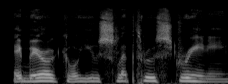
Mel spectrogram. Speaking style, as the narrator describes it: Oliver chuckled

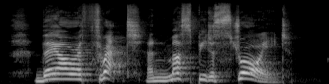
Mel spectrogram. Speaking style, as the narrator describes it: cried the knights

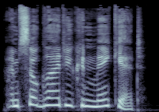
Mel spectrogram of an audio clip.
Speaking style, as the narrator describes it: she cried

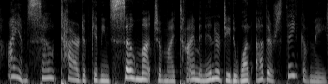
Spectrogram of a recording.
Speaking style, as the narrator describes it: stated urgently, forcefully

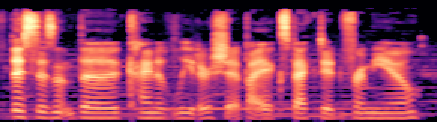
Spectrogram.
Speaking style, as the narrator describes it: she mutters under her breath

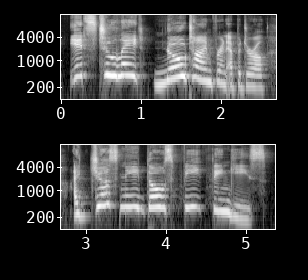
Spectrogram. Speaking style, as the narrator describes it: shouted

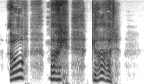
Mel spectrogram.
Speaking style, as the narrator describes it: Emily cried, her whole body shaking with orgasm

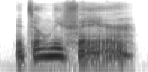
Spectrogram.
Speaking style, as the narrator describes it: he murmurs

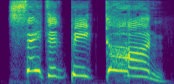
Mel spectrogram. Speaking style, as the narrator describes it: Erickson screamed

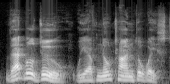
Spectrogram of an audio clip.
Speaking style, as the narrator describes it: said my companion firmly

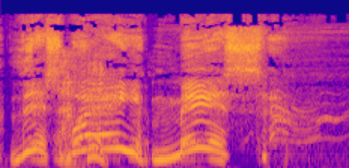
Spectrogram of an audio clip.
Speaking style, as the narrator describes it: he screams in her face

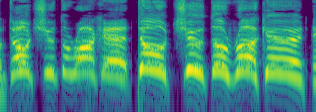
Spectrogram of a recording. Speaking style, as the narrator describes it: Nicolas Cage is just screaming

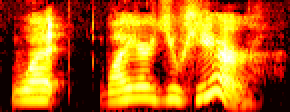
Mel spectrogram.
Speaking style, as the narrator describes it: Victoria stammered

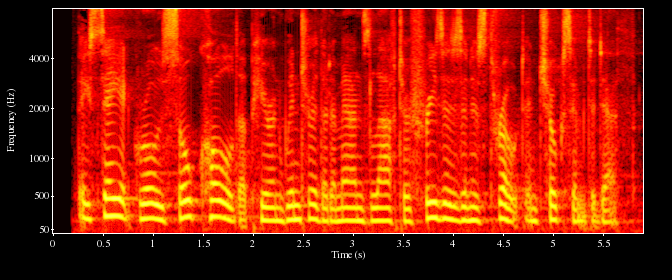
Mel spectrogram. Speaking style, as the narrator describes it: Ned said evenly

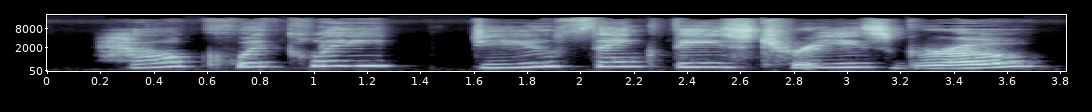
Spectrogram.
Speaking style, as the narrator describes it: Lord whispered

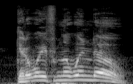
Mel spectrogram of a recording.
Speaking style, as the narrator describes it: Assault bellowed

